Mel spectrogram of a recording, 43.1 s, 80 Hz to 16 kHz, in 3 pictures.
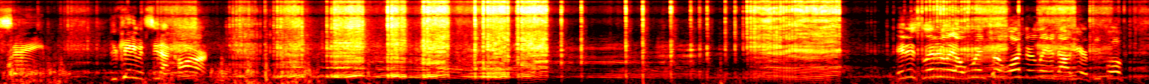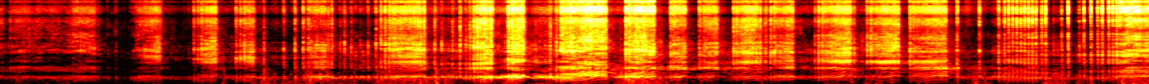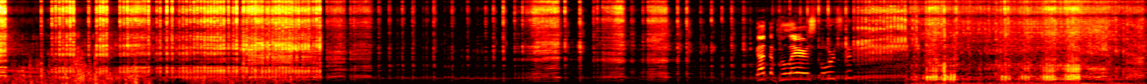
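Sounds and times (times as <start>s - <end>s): engine crackles: 0.0s - 43.0s
motorcycle engine revving: 0.0s - 43.0s.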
